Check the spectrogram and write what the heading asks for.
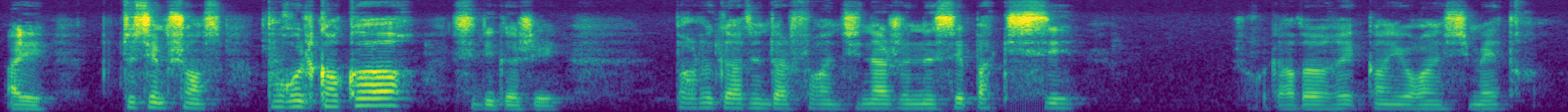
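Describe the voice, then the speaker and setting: A man commentates his own football video game in a casual let's-play, his voice bright and forceful. He chants player names over and over and breaks into shouts when a chance comes. He speaks into a home gaming mic. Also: medium pitch, fairly quick. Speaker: gaming YouTuber.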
